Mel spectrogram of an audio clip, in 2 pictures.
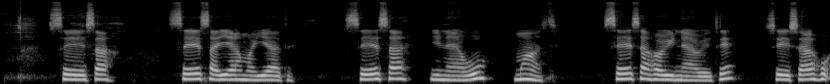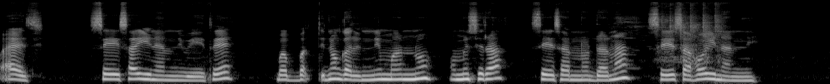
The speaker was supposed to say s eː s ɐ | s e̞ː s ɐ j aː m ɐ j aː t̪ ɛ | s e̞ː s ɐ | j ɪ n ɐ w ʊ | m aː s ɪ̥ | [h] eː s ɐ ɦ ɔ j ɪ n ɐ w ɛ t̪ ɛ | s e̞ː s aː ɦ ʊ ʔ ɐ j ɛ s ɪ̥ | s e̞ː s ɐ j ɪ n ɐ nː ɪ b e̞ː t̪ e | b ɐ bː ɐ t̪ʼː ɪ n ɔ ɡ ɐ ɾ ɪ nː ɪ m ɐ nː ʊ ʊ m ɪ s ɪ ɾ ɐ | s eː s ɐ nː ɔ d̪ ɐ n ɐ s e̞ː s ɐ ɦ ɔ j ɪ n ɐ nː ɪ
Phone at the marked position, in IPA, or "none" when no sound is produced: s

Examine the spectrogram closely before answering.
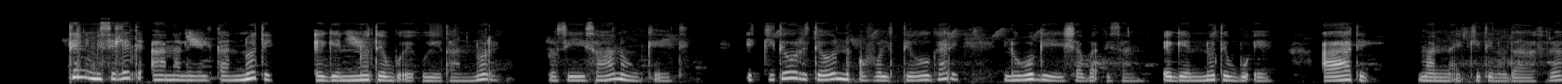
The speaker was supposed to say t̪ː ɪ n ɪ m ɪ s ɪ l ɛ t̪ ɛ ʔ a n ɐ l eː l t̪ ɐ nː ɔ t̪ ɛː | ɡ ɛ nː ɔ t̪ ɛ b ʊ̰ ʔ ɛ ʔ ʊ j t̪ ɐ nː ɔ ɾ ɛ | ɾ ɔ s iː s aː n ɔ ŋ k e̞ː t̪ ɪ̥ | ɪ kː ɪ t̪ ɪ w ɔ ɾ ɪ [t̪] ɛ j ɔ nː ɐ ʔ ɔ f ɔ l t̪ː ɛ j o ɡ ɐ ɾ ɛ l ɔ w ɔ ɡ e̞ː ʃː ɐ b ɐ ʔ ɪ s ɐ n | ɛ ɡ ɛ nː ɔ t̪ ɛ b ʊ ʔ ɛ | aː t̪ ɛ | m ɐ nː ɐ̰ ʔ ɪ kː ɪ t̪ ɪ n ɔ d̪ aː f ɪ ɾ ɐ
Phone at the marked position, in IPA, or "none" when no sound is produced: t̪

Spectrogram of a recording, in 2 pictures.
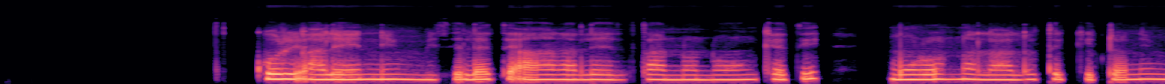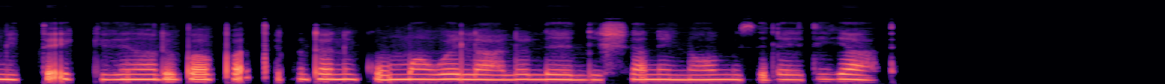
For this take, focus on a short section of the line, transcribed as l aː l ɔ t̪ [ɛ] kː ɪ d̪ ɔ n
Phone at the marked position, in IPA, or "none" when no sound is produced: ɛ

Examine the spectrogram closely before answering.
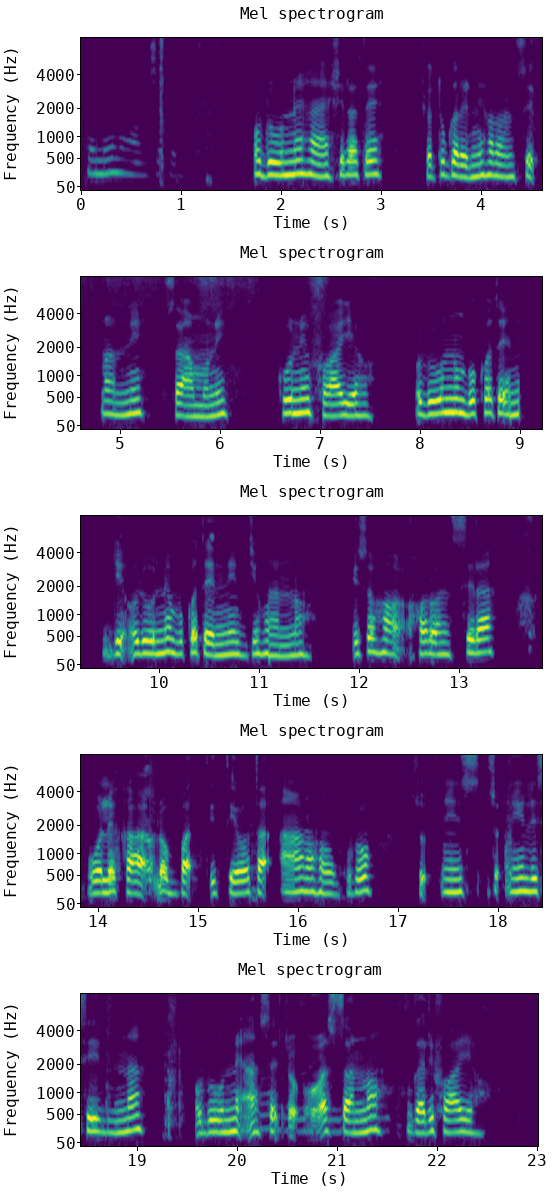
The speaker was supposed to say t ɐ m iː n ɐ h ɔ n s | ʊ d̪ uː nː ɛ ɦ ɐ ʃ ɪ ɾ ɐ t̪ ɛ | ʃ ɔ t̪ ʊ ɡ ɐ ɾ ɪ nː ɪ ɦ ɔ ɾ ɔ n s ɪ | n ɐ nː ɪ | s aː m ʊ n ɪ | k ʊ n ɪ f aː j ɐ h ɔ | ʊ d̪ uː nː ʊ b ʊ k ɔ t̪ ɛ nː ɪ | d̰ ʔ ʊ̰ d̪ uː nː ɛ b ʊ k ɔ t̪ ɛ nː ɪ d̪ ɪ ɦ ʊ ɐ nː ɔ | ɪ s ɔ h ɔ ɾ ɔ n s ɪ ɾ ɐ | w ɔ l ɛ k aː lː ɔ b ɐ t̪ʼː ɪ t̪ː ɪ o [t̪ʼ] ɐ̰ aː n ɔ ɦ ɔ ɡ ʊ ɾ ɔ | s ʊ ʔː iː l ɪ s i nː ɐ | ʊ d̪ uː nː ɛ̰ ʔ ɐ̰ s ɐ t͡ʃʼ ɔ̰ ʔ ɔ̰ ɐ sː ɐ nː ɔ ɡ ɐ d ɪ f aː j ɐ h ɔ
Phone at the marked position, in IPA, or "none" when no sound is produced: t̪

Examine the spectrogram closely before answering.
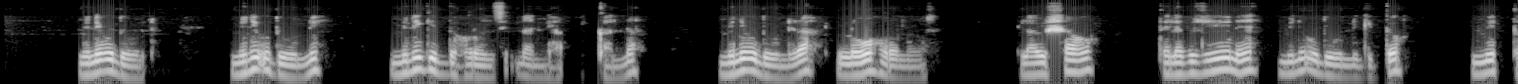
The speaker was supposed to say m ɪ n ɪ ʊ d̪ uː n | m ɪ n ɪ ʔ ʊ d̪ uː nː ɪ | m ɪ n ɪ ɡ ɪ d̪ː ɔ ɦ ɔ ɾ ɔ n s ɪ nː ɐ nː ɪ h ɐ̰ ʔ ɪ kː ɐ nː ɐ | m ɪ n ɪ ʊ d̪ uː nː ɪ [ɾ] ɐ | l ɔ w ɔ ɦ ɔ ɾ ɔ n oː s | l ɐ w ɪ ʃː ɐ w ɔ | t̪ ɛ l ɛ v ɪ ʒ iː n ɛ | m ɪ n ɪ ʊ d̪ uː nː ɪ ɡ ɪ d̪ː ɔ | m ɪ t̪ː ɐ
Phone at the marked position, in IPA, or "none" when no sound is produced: ɾ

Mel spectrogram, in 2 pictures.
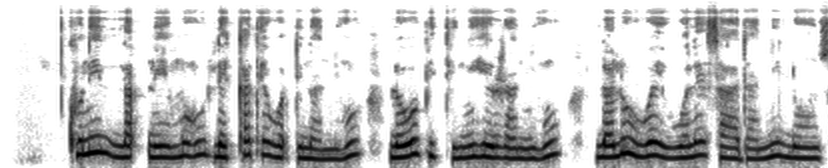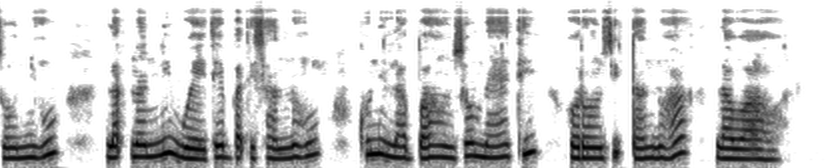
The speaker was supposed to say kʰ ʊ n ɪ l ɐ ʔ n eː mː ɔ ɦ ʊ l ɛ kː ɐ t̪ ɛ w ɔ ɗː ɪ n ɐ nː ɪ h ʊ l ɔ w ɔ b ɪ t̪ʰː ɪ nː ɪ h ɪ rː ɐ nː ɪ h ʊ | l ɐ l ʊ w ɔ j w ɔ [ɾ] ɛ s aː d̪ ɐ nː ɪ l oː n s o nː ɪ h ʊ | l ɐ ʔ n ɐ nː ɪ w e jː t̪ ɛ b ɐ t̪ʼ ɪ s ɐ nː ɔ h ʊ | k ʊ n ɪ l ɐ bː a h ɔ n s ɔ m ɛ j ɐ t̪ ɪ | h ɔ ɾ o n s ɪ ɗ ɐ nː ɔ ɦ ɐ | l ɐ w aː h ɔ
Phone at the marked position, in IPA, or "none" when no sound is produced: l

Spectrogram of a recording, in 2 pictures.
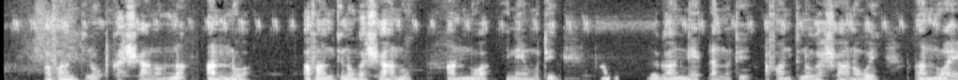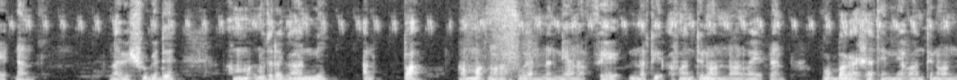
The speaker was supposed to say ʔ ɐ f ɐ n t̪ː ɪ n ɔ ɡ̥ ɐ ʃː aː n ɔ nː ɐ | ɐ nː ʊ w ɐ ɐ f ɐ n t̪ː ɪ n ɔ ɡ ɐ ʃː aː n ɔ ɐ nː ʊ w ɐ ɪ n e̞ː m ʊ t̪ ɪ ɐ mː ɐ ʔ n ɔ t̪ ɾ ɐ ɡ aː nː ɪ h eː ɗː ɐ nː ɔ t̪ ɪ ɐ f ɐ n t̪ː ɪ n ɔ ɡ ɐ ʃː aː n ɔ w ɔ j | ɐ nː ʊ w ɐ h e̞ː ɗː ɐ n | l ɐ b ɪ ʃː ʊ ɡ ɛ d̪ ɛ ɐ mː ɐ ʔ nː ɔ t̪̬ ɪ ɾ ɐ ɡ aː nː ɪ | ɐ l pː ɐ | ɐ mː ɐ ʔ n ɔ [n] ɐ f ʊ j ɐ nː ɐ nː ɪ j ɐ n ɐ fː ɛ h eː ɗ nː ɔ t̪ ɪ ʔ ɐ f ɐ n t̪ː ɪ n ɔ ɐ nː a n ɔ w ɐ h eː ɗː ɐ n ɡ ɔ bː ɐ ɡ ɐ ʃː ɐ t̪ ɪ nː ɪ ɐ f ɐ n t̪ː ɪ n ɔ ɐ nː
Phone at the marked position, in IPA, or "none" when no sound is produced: n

